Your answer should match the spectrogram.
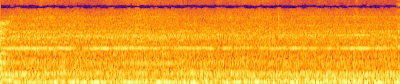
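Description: Tractor-drawn crop sprayer at work, heard from inside the cab: a steady low engine drone with faint steady higher tones running through it.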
